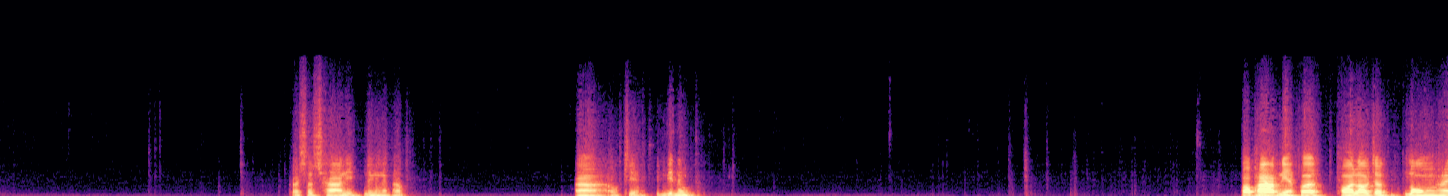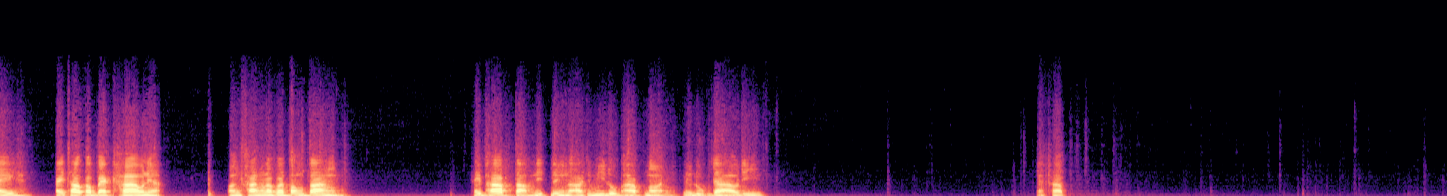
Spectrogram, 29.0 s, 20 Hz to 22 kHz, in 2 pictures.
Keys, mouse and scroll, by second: 14.3 right click, 16.5 w, 18.8 typing.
